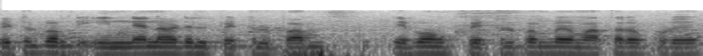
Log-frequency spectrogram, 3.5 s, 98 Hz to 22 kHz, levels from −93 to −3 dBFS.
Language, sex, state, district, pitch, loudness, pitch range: Bengali, male, West Bengal, Dakshin Dinajpur, 120 Hz, -25 LUFS, 115-125 Hz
